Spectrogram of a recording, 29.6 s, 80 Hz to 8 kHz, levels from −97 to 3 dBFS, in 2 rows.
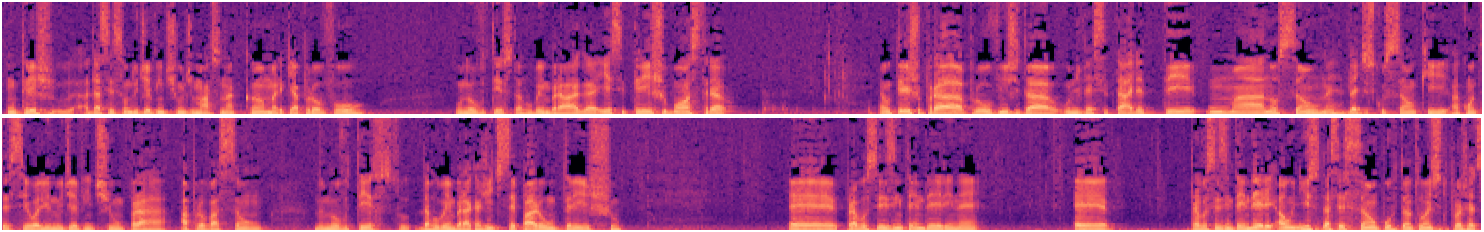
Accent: Brazilian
